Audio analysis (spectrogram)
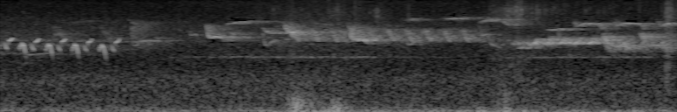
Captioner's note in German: Deckengeräusche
